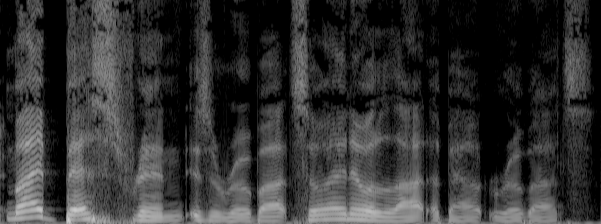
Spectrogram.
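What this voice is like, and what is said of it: Imitates another person's voice, badly. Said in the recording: “bad Donald Trump impression”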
